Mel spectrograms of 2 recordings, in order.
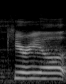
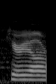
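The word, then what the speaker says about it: Kiraeyl: My handle is Kiriel. It is K-I-R-A-E-Y-L. Kiriel rhymes with imperial, or if you're hungry, it's cereal.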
